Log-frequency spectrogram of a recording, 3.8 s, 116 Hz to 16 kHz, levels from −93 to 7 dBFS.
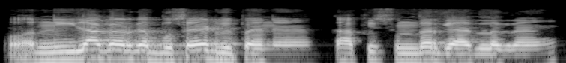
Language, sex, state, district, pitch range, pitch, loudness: Hindi, male, Uttar Pradesh, Gorakhpur, 120-160 Hz, 135 Hz, -12 LUFS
